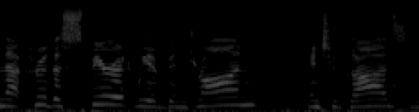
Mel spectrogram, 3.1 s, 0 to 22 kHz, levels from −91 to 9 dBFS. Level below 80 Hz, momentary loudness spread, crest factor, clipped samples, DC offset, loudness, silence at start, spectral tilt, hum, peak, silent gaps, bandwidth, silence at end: -88 dBFS; 9 LU; 18 dB; under 0.1%; under 0.1%; -65 LUFS; 0 s; -1 dB/octave; none; -50 dBFS; none; 16.5 kHz; 0 s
